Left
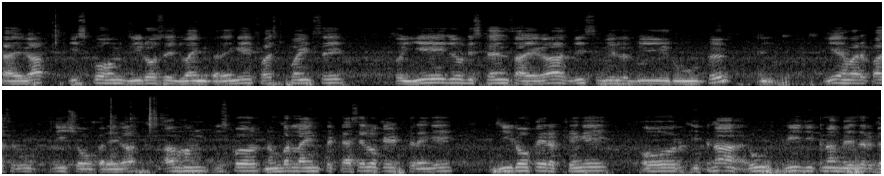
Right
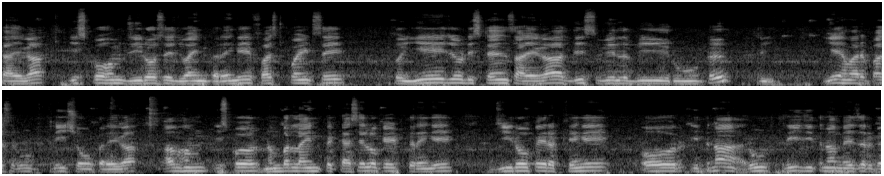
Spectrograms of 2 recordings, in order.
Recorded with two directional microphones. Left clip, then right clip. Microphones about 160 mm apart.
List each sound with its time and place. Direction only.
0.0 s speech: 40° right (ahead or behind)
8.3 s speech: 45° right (ahead or behind)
